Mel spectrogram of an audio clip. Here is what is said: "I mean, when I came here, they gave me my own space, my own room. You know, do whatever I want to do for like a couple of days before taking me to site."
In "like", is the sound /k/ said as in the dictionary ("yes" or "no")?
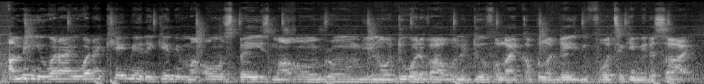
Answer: no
